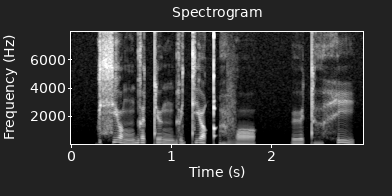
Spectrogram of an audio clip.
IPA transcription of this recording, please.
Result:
sʲ ɔ˥˩ ŋ ɡ ə˥˩ t ʏ˥˩ ŋ ɡ ʏ˨˩˦ tʲ u˥˩ qʼ ə̤˨˩ v ɔ˨˩ | ʏ˨˩ t ə̤˨˩ h i˥˩

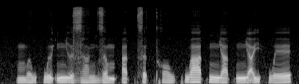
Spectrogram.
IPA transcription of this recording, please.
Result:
m ə̤˨˩ w h w ɨ̰˧˨ j ɲ ɨ˧˩ z a̤˨˩ ŋ z ə˧˩ m ʔ a˨˩ t̚ s ə˨˩ t̚ k ɔ̤˨˩ w k w aː˦˥ t̚ ɲ a˨˩ t̚ ɲ a̰˧˥ j h w e˨˦

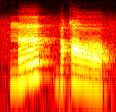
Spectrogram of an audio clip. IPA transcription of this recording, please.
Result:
n əː | b ʉ q ɔː

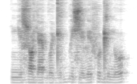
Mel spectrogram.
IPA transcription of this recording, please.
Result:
ɲ e˩˧ ɮ ɒ˨˩ j æ˨˩ b o˨˩ ɪ̯ ɖ e˨˥ d b e˨˩ ɕ e˩˧ l e˨˥ f u˩˧ ɖ i˨˩ n̪ o˨˥

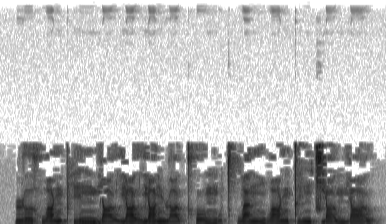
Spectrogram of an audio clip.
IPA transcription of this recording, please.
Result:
ɻ ɤ˥ x w ɑ˧˥ ŋ pʰ i˥ n m j ɑ˨˩ ʊ̯ l j ɑ˥˧ ʊ̯ l j ɑ˥˩ ŋ ɻ ɑ˨˩ ʊ̯ kʰ o˧˥ ʊ̯ m u˧˥ t̪ʰ w a˥ n m w ɑ˥˧ ŋ t̪ i˥˩ ŋ t͡ɕ j ɑ˧˥ ʊ̯ m j ɑ˥˩ ʊ̯

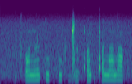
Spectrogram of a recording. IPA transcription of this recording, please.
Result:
t͡sʼ ɔ̃ n l ɘ tʷ ɘ kʷʰ e xʷ ɡ͡ǁ ɐ̃ qʼ ũ kʷ qʼ u n ɐ̃ dˤ ɨ

